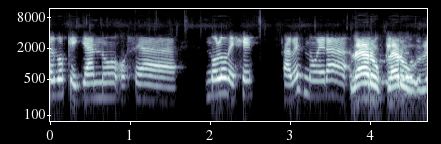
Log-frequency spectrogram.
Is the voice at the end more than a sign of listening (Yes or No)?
Yes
